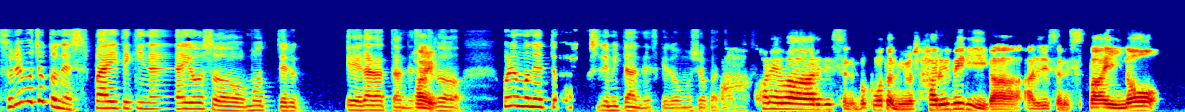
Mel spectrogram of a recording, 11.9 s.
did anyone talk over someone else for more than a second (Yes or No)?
No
